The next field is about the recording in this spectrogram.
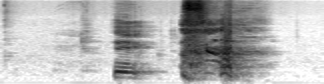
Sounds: Sneeze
